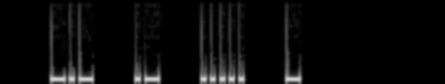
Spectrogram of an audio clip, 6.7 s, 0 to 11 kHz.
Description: Morse code, heard as a keyed tone, about 17 wpm, spaced as for 10 wpm, 700 Hz. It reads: KA5T
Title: USA Call Signs - 4 Characters - 3x Character Spacing - 17wpm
